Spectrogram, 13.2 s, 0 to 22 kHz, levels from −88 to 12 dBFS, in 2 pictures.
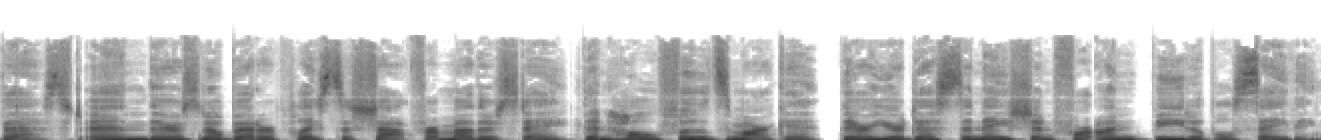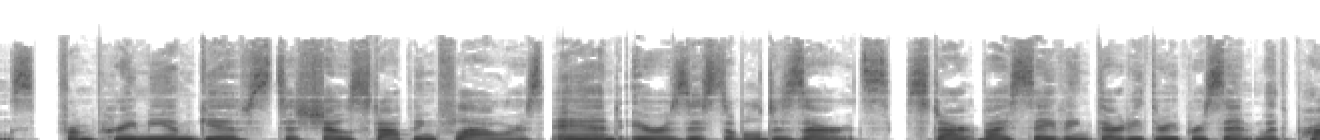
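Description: Compressed frames skipped at 1.55 s, between "and there's no better" and "to shop for": the speech jumps forward by around 40 ms, which fits about two lost 20 ms frames.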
